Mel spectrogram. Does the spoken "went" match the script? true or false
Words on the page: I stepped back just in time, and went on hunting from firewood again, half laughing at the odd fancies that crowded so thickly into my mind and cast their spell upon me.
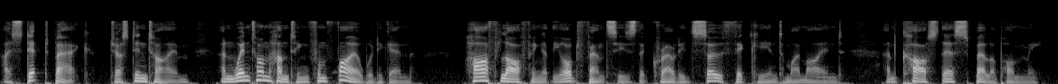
true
